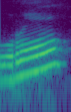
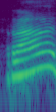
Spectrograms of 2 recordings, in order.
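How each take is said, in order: First: The r sounds heavy, with a dark vowel. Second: The r sounds light, with a bright vowel. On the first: The speaker calls it right. "Ro, dia ternaik" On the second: The speaker calls it wrong. "Ra, dia kat bawah"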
